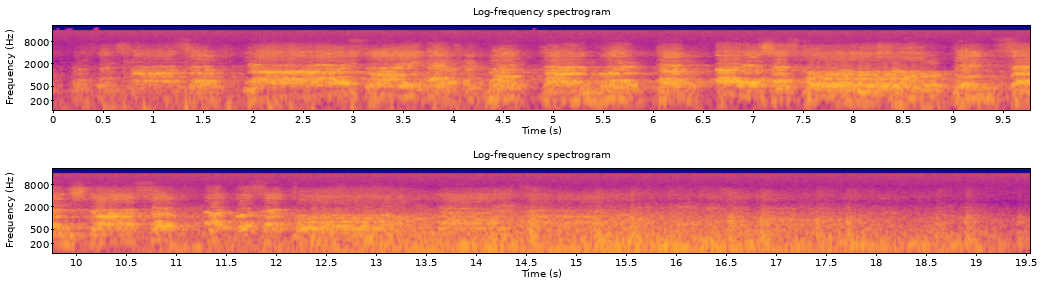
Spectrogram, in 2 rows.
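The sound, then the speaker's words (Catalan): A Berlin metro line 1 train pulls into a station, its loud rumble swelling over the final seconds, with whining, tonal motor or brake sounds riding on top throughout. “Ja ha arribat a l'estació, no? Ja està.”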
